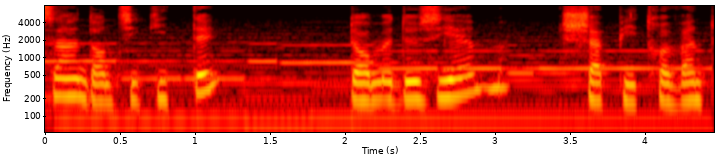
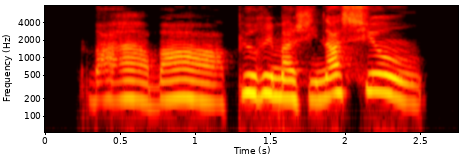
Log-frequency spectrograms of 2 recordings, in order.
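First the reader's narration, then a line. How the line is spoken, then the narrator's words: Shouting. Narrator (French): cria Brass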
